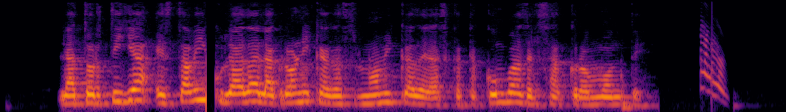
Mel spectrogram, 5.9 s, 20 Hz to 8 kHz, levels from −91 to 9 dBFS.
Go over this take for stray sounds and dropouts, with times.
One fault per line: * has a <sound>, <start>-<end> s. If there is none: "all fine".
* has a dropout, 1.5-1.6 s
* has a chirp, 5.3-5.5 s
